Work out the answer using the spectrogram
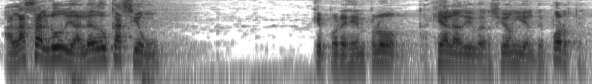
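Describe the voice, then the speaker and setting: A man's voice: mid-range voice, normal speed. A man hosts a discussion in a plain mid-range voice. He drives his points home and checks in with tag questions. He stumbles over doubled filler sounds between phrases. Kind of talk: analytical talk-show conversation.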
